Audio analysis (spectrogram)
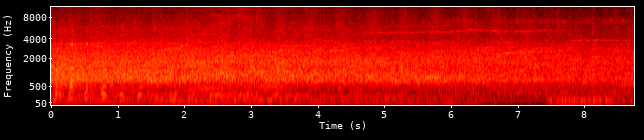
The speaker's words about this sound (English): They left Joe Ingles wide open. He hits the three, and you cannot hear me. And Ty Lue has used his final timeout with 3 minutes left. He's got this crowd going crazy.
